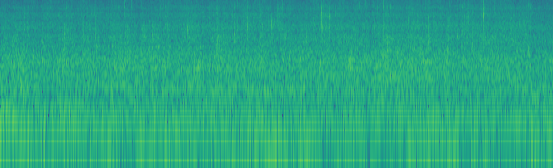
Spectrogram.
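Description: Heavy rain pours steadily outdoors near a cooking hearth, a dense, even hiss of drops drumming on surfaces with no pauses and no voices.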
